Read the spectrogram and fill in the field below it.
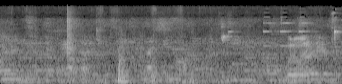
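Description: A card is set down lightly on a cloth mat.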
